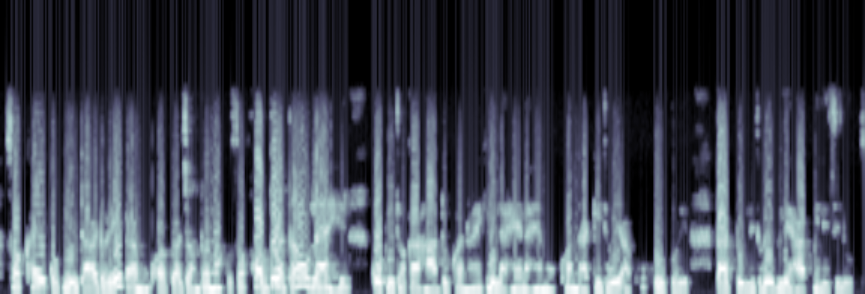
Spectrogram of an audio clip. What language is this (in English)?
Assamese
